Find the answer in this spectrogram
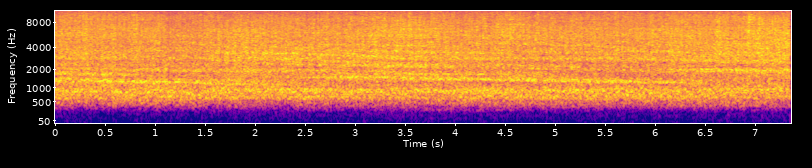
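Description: Freight train of low open coal wagons rolling past at close range: a loud, steady rolling noise of steel wheels on the rails, with faint ringing tones in it.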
